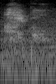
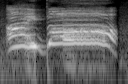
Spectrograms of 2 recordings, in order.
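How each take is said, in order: First: Soft, tentative call; hushed first call; quiet call. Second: High, loud yell; loud, drawn-out shout; shouted call. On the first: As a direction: call out under your breath. Calling out, first quiet try. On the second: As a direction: holler the name at full voice. Calling out again, much louder. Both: Acted.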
